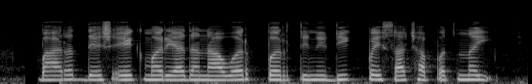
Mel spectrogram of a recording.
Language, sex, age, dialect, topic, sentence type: Marathi, female, 18-24, Northern Konkan, banking, statement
